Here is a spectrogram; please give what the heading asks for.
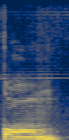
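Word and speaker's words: comb: ठीक है जी, इसके बाद एक और आपने वर्ड पढ़ा होगा कॉम, COM, ये जो B है इसमें ये भी साइलेंट है।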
